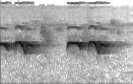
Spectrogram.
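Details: Common hawk-cuckoo, the brain-fever bird often heard in the rainy season, gives two shrill, whistled phrases, each about a second long, rising then levelling out. They repeat quickly, like 'brain-fever', over a faint low rumble.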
